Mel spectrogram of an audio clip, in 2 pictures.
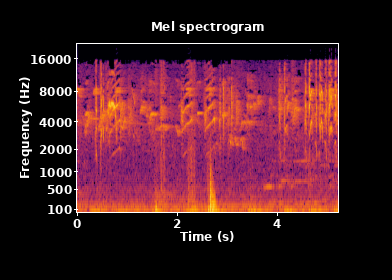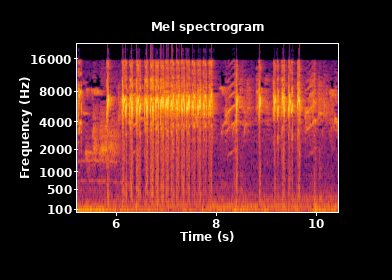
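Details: Male crested jay in full song to stir rivals: sharp chirps and slurred notes, then a long, very fast, loud rattling trill, followed by shorter pulsed bursts.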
